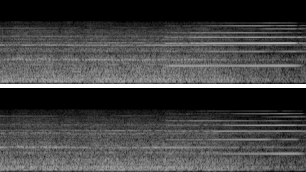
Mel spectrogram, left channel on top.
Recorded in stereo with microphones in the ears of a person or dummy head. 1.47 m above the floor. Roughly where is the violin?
Left.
